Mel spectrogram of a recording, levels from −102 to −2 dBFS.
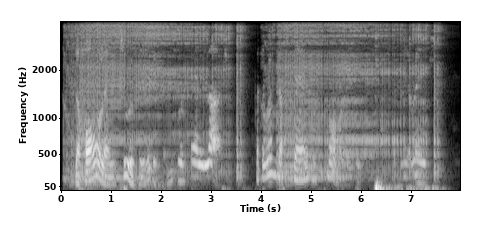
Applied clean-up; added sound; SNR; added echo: classical method WPE with log-MMSE.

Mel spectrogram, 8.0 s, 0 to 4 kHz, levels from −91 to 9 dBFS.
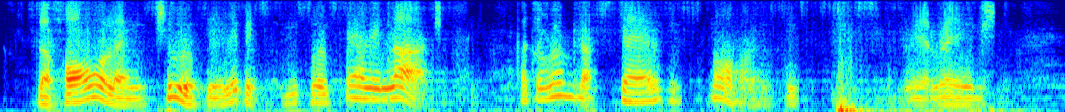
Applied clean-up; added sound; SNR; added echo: neural separator model SepFormer DNS4.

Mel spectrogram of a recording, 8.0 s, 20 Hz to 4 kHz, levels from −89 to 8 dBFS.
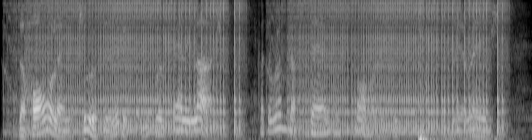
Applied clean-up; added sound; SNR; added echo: none; Cupboard open or close; 4 dB; reverberation time 2.3 s.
